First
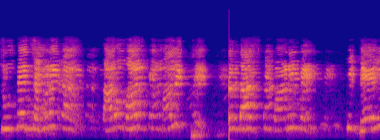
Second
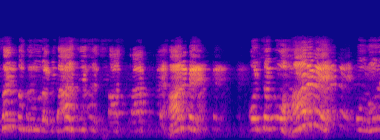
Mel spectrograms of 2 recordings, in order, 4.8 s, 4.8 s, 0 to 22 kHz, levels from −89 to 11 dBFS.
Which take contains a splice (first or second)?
first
